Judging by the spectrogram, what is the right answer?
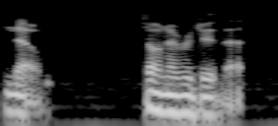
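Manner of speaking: very quiet, hushed, level deadpan. Recapping a tag match, quoting Lashley's reply to Bennett: deadpan Lashley impression. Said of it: "Lashley just deadpans him and says".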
